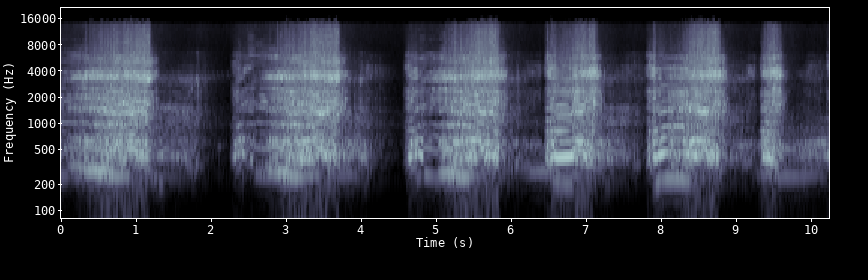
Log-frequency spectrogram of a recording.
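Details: Male lion roaring into the night at the Kings Camp waterhole: long, loud, rough roars of one to two seconds each follow one another with brief pauses.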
